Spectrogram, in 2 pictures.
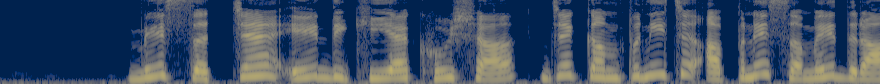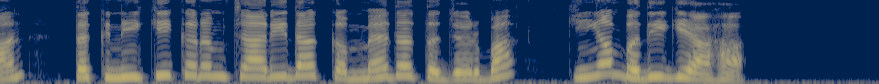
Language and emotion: Dogri, happy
